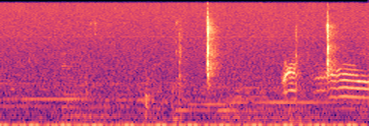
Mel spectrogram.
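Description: A cartoonish cat meows a few times in the video game Monster Hunter World, with short bright calls over a steady background game ambience.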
